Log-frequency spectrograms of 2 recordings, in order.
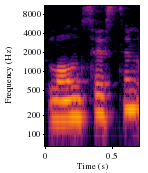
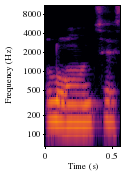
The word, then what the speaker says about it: Launceston: who lives in Tasmania the locals call it leston or lonni for short and they get really annoyed when people call it lawn Sy even though it's spelled like that it doesn't matter there's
